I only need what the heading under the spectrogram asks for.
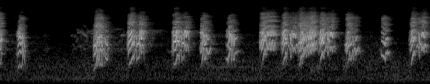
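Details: Monk parakeet (Myiopsitta monachus): a single screech, a pause, then a rapid string of rasping, metallic squawks that crowd together near the end.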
